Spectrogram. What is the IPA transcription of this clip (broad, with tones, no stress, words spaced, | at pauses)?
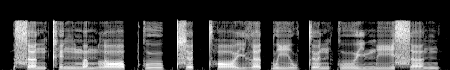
sɐ˨nkʰɪ˨ŋmɐ˨˩mlɔː˨˥p̚ kuː˧p̚t͡sɵ˨˥t̚t̪ʰɔː˨˩jlɐ˨˥t̚ wiː˨˩w t̪ɵ˨nkuː˨˧jmiː˨˥ sɐ˨˩ŋ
